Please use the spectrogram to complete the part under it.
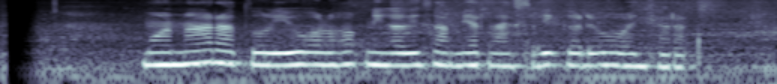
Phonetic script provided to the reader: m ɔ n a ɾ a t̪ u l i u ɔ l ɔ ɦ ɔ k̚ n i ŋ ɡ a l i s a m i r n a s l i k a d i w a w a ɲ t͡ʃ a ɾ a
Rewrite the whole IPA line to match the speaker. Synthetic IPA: m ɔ n a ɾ a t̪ u l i u ɔ l ɔ ɦ ɔ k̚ n i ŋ ɡ a l i s a m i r n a s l i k a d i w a w a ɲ t͡ʃ a ɾ a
